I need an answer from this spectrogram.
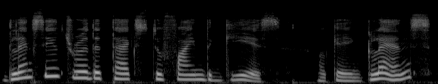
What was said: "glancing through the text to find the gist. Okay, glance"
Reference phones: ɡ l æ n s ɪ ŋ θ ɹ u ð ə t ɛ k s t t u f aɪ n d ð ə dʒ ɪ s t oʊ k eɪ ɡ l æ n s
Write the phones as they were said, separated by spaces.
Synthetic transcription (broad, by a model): ɡ l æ n s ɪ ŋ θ ɹ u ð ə t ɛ k s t t u f aɪ n d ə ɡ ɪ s oʊ k eɪ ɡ l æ n s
